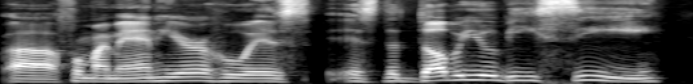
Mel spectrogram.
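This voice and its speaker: A man's voice: medium pitch, a little slow, a little mellow. Joking, swearing podcast host, a man. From Puerto Rico. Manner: joking, curses freely, stammers and restarts. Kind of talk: casual interview chat. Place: podcast studio. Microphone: studio mic.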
